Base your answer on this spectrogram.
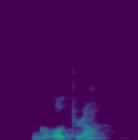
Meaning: close-up
- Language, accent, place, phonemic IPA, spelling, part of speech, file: French, France, Lyon, /ɡʁo plɑ̃/, gros plan, noun, LL-Q150 (fra)-gros plan.wav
